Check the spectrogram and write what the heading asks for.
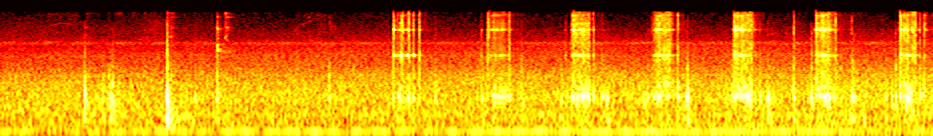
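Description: Hand socket ratchet wrench driving a lag bolt into a metal post-support bracket on a deck: a few loose clicks, then from about two and a half seconds in, short ratcheting strokes at about two a second.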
